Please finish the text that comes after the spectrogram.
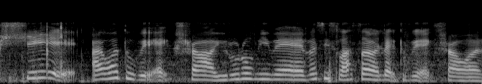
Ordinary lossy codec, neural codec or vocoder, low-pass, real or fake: none; vocoder, 22.05 kHz, 80 mel bands, HiFi-GAN; 7.2 kHz; fake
